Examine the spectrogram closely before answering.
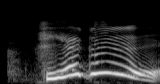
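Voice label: "qie2zi5", Mandarin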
